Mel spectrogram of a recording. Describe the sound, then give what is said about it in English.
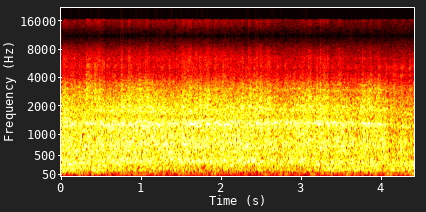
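A train rolls steadily over a bridge, a loud, continuous rumble with faint rhythmic clatter of wheels, unbroken for the whole stretch, with no voices. “Superman holds the bridge rigid until the train passes over.”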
